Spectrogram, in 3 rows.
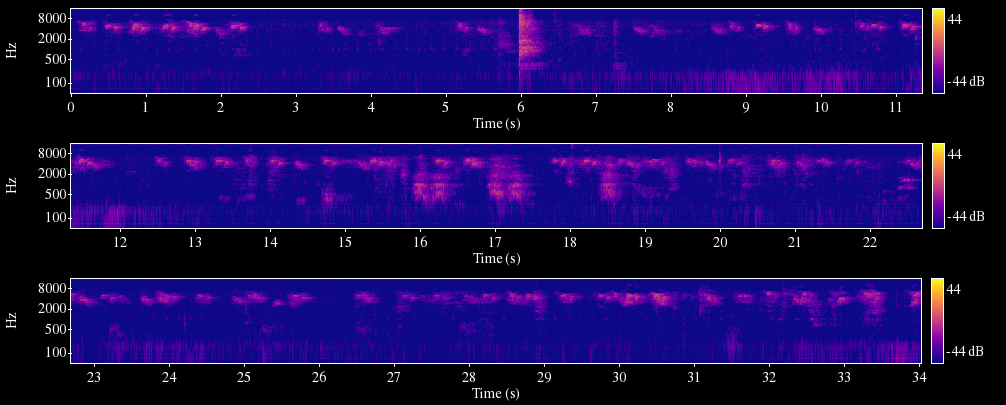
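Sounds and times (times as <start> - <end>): small birds chirping: 0.0 - 5.8, 6.6 - 34.0.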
